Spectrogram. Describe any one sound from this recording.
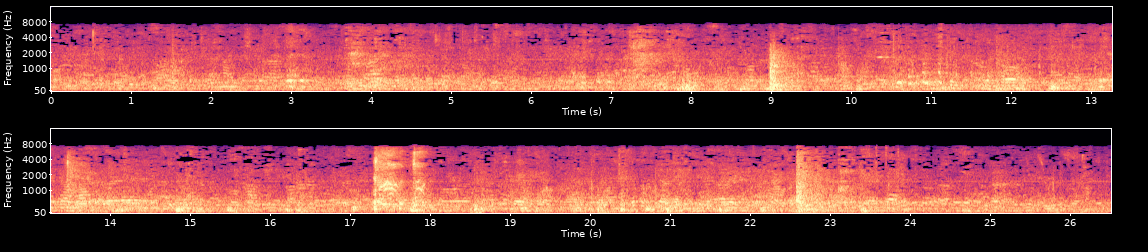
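A large audience murmurs and chatters in a big hall.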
